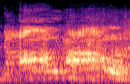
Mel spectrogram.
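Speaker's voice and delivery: very high, strained wail of no; imitated frantic protest. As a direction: mimic a voiceless man frantically refusing. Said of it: "Bob can't talk at all".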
